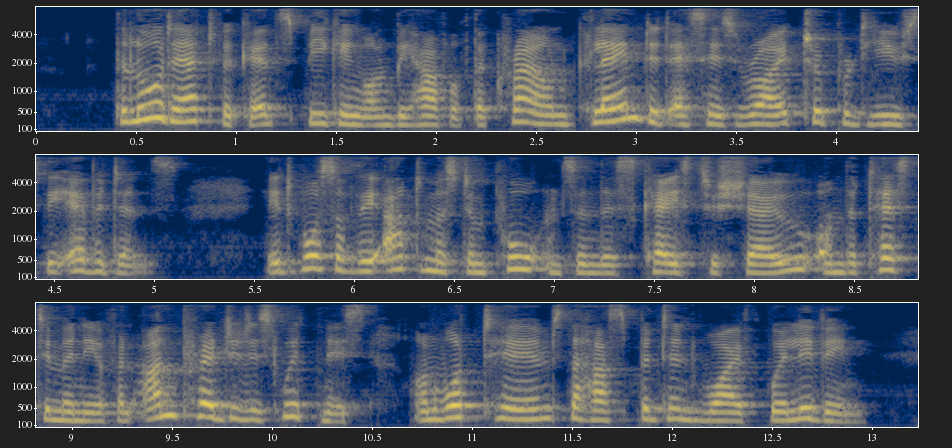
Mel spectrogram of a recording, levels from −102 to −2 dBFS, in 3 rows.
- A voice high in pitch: Yes, high, 225 Hz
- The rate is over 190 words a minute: Yes, fast, 205 wpm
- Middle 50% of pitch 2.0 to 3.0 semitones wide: No, average, 4.4 semitones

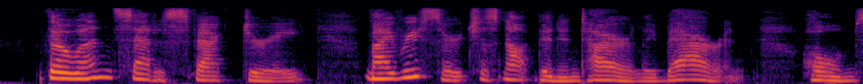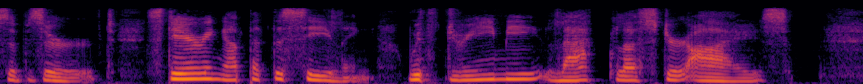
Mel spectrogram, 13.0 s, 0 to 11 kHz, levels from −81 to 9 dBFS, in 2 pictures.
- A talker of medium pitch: Yes, medium, 175 Hz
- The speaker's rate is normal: No, slow, 95 wpm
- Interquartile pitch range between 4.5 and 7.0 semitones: Yes, average, 5.3 semitones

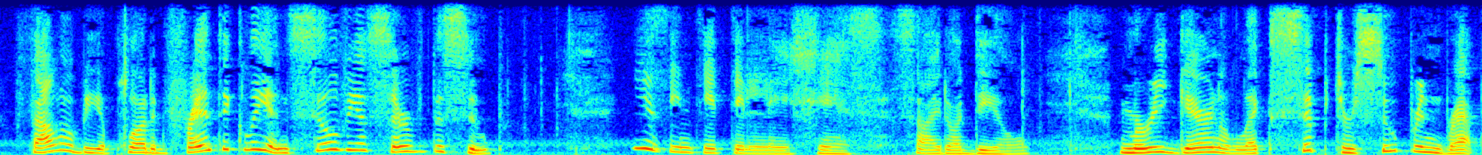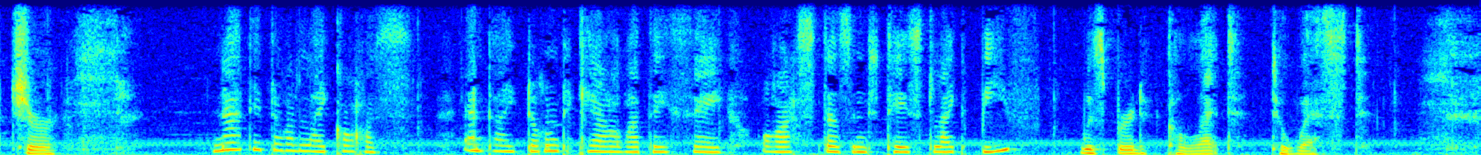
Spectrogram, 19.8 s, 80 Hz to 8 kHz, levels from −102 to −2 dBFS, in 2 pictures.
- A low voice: No, high, 245 Hz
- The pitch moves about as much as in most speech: No, wide, 7.4 semitones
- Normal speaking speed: No, slow, 125 wpm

